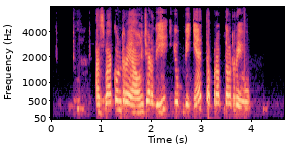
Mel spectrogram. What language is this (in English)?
Catalan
